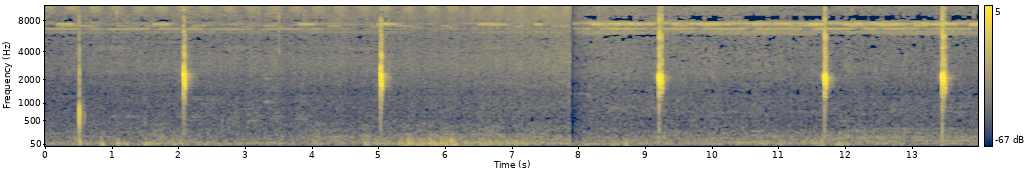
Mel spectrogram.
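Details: Calling Pithecopus nordestinus, the northeastern Brazilian monkey tree frog, filmed in amplexus. Six brief tick-like clicks arrive at uneven gaps of two to four seconds, the first faint, over a steady high-pitched drone.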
